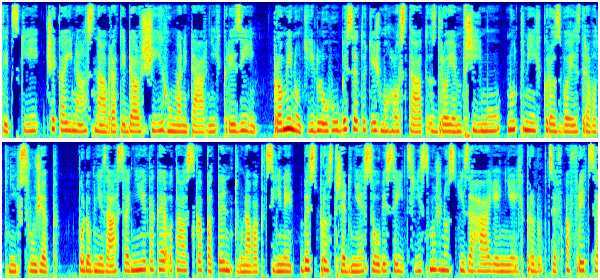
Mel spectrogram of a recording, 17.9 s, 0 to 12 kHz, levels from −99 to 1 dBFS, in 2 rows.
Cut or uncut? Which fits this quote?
cut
